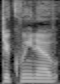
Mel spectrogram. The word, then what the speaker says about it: D'Aquino: It's pronounced DeQuino.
